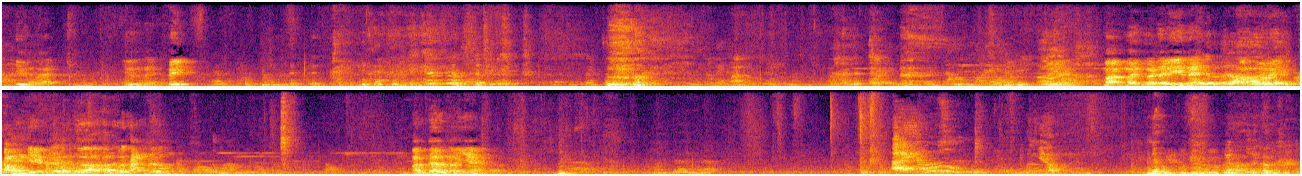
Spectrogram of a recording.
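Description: Several men talk nearby in a room.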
